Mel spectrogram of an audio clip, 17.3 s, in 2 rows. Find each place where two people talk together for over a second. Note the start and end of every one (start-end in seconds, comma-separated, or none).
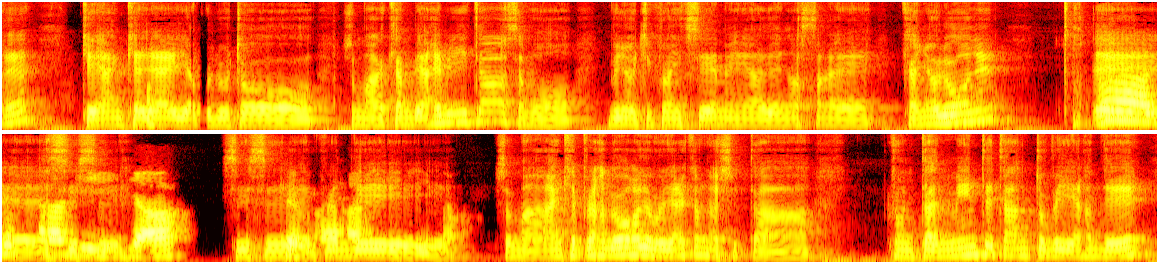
8.2-9.8, 10.7-12.2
